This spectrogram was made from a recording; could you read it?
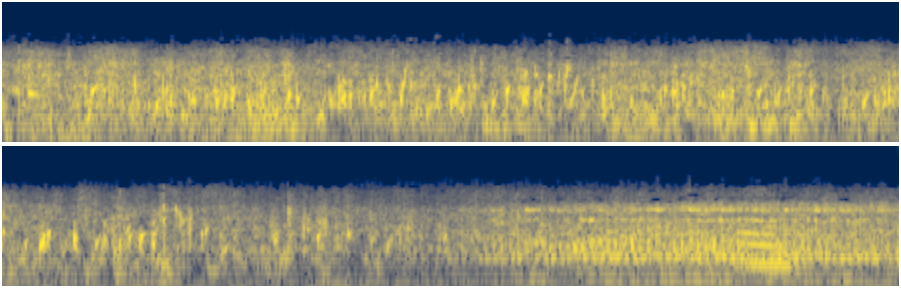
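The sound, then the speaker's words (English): A loud, continuous rush of churning, splashing water as a car crashes through a bridge rail into a lake and sinks, with a steadier gurgling wash toward the end. No one speaks. “Oh, she's crashed. She's going through the rail. She's in the lake.”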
